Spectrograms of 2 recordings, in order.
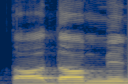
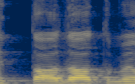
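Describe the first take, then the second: First: तादाम्य without a "t" before "mya"; missing t sound. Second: तादात्म्य with "t" sounded before "mya". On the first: Teacher showing a mistaken word, t-less तादाम्य. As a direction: say तादाम्य, going straight from "daa" to "mya". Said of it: "नहीं". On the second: Teacher giving the corrected word, तादात्म्य with its t. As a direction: say तादात्म्य as taa-daat-mya. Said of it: "होता है". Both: Shown as a demonstration.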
